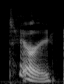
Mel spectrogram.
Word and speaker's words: Thierry: And by the way you pronounce it, it's slightly confusing because it's spelled T-H-I-E-R-R-Y. – Well, he's French. – So it seems like it would be Thierry. But anyway, it's Terry. Don't you think that's how they say it? Terry? – You know, I have to be honest.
